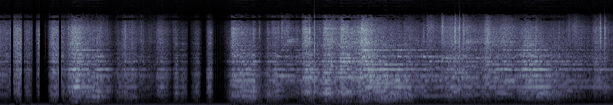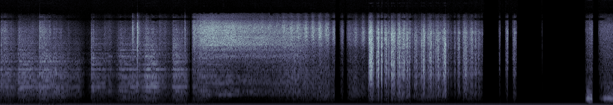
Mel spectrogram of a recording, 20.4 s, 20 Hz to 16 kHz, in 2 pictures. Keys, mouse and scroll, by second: 1.9 right click, 11.2 alt+click, 18.0 shift+click.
